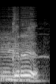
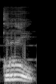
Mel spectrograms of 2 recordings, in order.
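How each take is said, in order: First: The syllable ends in a vocalic r sound. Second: The syllable ends in a rounded oo sound. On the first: The speaker calls it right. "పెదవుల్లో కదలిక రాకుండా కృష్ణ చెప్పాలి" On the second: The speaker calls it wrong. "పెదవులు ఎక్కడి వరకు వచ్చినాయి? ముందు వరకు వచ్చినాయి"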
